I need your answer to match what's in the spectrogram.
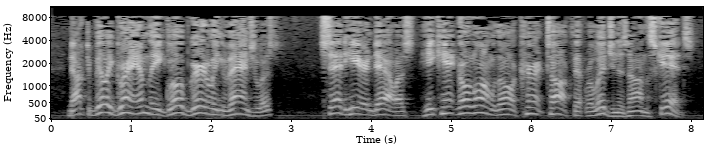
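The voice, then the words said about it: Put-on Texas accent. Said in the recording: “I suppose I should give a Dallas, Texas accent.”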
